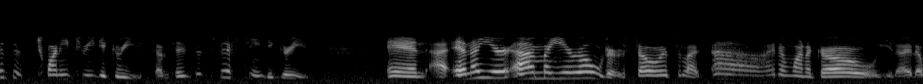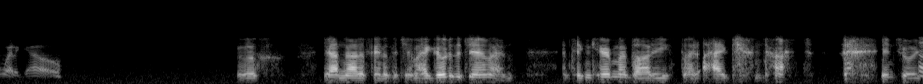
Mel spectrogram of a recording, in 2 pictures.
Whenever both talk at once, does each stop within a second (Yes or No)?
Yes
